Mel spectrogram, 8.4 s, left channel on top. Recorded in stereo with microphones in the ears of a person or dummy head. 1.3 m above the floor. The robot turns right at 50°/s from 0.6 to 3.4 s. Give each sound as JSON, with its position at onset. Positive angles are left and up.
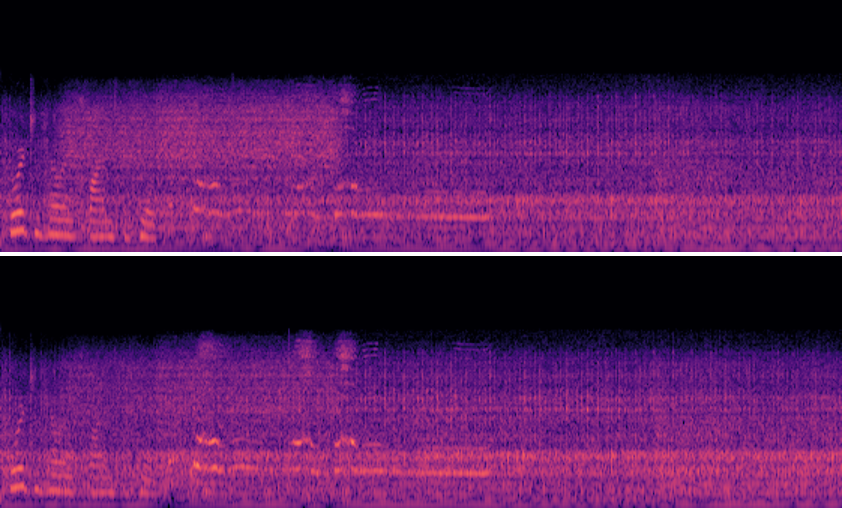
{"t": 0.1, "sound": "a woman speaking", "azimuth_deg": 15, "distance_m": 0.5}
{"t": 1.7, "sound": "crying", "azimuth_deg": -110, "distance_m": 1.7}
